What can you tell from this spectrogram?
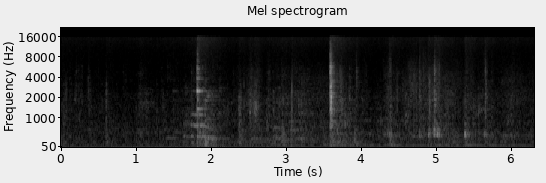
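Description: Scattered light clicks and knocks, with two sharp, louder knocks about two seconds and three and a half seconds in.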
